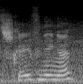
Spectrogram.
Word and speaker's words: Scheveningen: If you manage to pronounce the hard G, the CH, and the G properly, you're almost there already. The rest of the word is probably not that difficult. Scheveningen.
